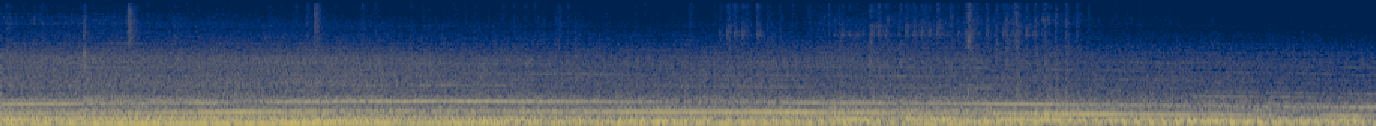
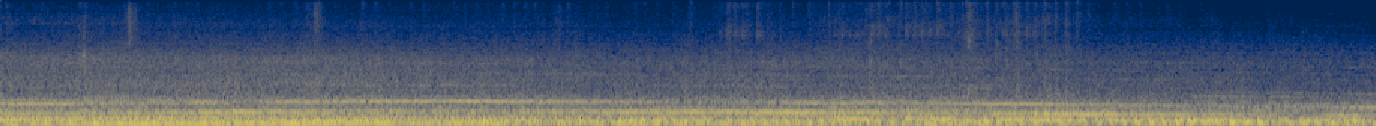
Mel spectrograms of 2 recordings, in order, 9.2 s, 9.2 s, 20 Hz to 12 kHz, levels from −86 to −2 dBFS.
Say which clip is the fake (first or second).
second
